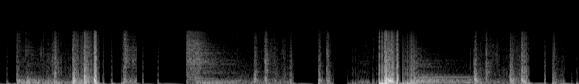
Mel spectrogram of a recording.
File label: garble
